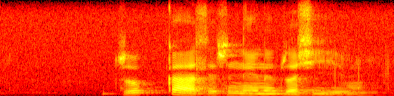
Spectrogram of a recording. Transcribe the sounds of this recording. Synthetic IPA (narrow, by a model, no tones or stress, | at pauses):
b͡ʐɔkaɬɛʂinɛnɛb͡ʐaʃijiːmu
